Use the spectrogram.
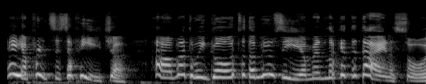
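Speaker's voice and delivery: high, cartoon Italian Mario accent. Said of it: "He doesn't go like".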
